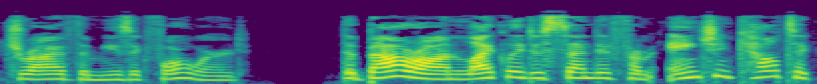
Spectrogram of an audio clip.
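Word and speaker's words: Bodhrán: This is a traditional Irish frame drum, pronounced Bon.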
